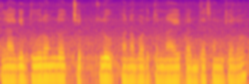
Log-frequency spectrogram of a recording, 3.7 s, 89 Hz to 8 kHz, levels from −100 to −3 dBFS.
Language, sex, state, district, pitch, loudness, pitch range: Telugu, male, Telangana, Hyderabad, 115 Hz, -15 LUFS, 110-120 Hz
